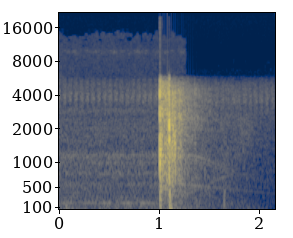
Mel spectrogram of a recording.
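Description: A single sharp rifle shot fired by a Marine scout sniper, a sudden crack with a short fading tail standing out against a quiet background.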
